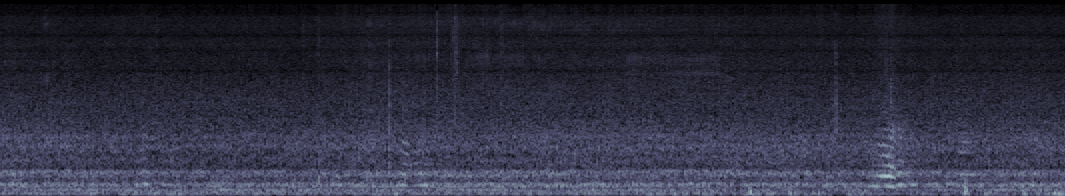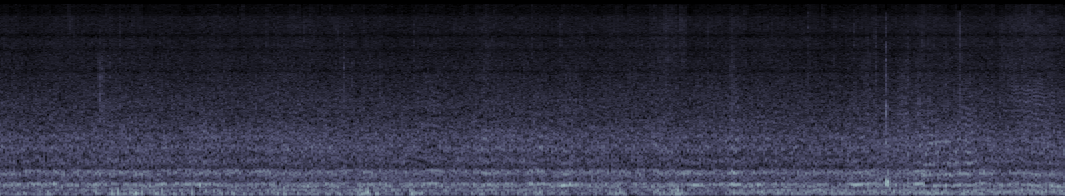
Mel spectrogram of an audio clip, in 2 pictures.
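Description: Honey bees from overwintered nucs hum steadily around a brood nest during installation, a constant low drone of many wings, close and moderately loud, with an occasional louder bee passing near.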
